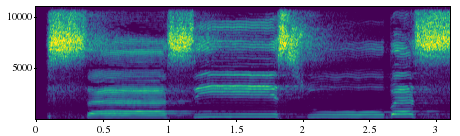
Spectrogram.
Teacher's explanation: Ketika dia sukun banyak bunyi hamasnya, banyak suara angin yang keluar.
